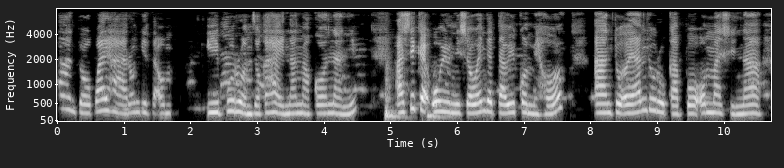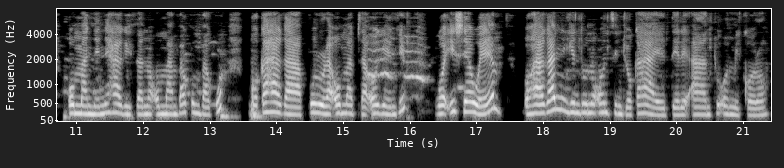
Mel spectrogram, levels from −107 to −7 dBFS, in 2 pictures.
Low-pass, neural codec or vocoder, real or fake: 7.2 kHz; none; real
